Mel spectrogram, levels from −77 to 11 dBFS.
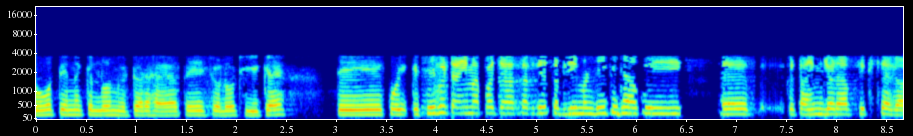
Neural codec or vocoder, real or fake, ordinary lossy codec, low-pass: none; real; AAC, 16 kbps; 3.6 kHz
